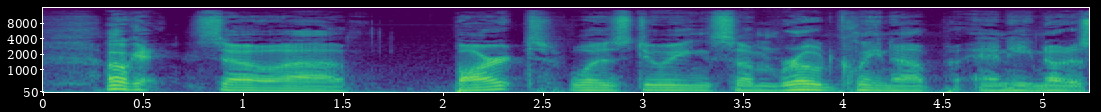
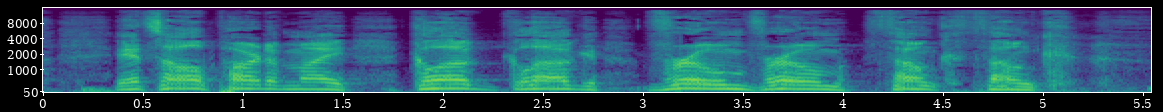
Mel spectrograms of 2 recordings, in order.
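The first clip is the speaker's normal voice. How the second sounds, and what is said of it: Krusty the Clown impression. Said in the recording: “I do an impression? ... That was a very good impression”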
